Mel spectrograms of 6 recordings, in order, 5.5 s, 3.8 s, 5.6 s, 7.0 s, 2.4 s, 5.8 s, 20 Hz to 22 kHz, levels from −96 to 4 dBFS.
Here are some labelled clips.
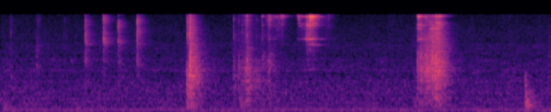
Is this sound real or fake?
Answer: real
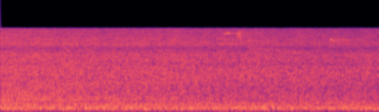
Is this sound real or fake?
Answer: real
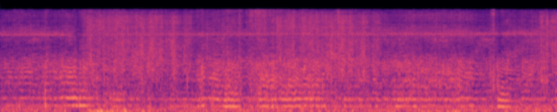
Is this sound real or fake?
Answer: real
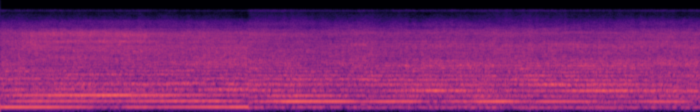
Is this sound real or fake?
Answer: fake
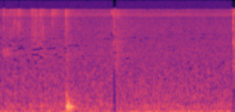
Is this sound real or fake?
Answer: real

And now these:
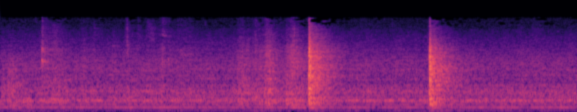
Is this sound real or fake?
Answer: real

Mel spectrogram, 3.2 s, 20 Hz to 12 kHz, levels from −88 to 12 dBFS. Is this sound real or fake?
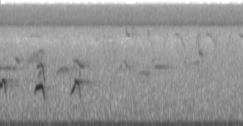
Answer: real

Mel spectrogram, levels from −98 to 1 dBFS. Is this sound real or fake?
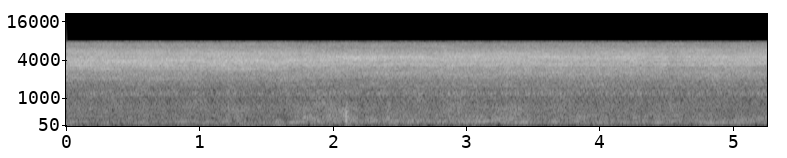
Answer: fake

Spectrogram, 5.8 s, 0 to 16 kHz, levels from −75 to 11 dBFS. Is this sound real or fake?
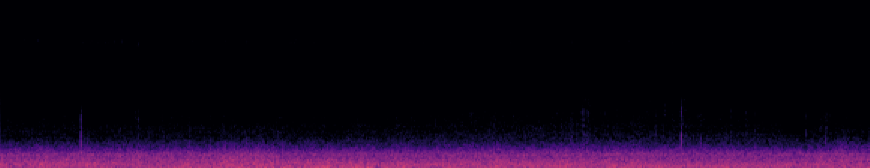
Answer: real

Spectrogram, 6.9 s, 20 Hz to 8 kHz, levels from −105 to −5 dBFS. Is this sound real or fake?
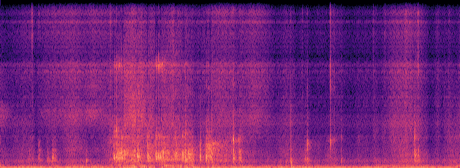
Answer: fake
